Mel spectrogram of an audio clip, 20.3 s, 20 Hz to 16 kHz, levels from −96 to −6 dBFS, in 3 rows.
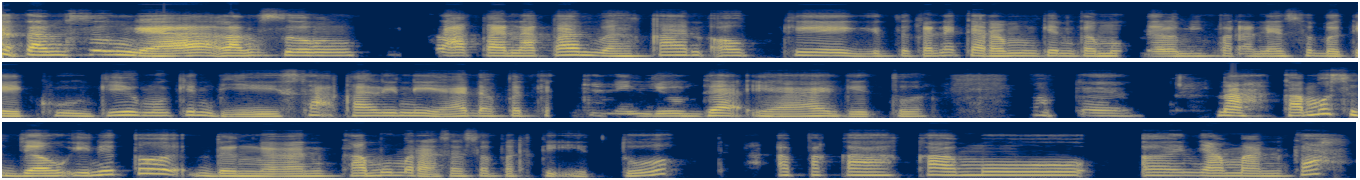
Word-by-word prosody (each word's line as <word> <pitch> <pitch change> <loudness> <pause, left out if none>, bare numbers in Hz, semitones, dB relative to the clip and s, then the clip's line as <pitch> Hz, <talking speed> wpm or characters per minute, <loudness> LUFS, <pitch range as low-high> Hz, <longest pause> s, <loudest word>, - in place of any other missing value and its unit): Langsung 225 +2 +4
ya? 170 +3 +9
Langsung 195 +2 +3 0.6
seakan-akan 185 +2 +4
bahkan 165 +7 0
oke 195 +1 -3 0.3
gitu, 160 +1 -8
kan 170 - +2
ya. - - -2
Karena 165 -2 +3
mungkin 170 0 -3
kamu 160 0 0 0.2
dalami 150 +1 -2
peran 155 -2 -5
lain 155 0 -1
sebagai 155 -2 0
Kugi, 175 +1 -5 0.2
mungkin 190 +3 -3
bisa 145 +8 -4 0.2
kali 185 0 0
nih 180 -1 0
ya, 145 - -3 0.2
dapet 165 +2 -5
kek 175 +2 -13
keren 160 -4 -10
juga 160 +2 0 0.2
ya, 145 - -3 0.4
gitu, 140 0 -8 0.7
oke, 195 -2 -13 0.7
Nah 190 -2 +5 0.2
kamu 190 +9 +4
sejauh 170 -3 +3
ini 205 +6 +1
tuh, 315 -1 +3 0.3
dengan 155 -1 +1 0.2
kamu 175 +2 0
merasa 150 -3 -2
seperti 155 0 -8 0.2
itu, 140 +4 -13 0.8
apakah 215 0 -2 0.2
kamu, 220 -1 +1 0.7
eee, 200 0 -2
nyamankah 175 - -1
175 Hz, 125 wpm, -22 LUFS, 160-200 Hz, 0.8 s, ya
